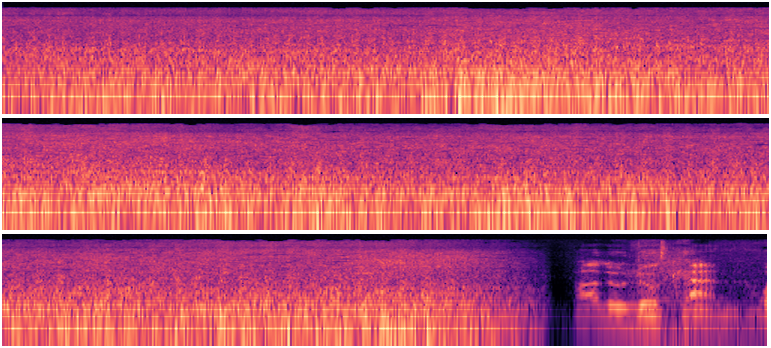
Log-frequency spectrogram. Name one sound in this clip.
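Large rotor fans whir with a loud, steady roar.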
